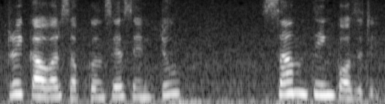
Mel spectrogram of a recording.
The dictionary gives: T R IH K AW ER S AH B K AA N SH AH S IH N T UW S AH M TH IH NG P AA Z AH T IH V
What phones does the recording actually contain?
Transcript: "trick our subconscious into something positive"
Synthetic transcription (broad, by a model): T R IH K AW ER S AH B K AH N S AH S IH N T UW S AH M T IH NG P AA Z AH T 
